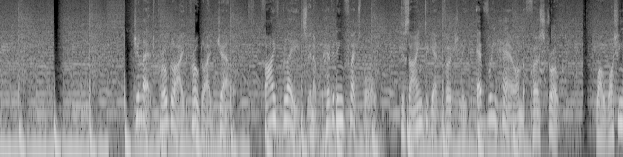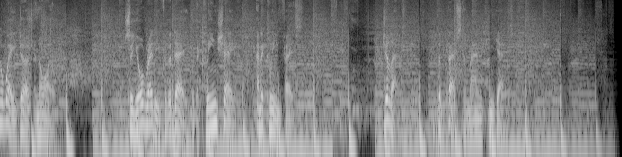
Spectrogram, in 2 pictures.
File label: male British voiceover commercial mens shaver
